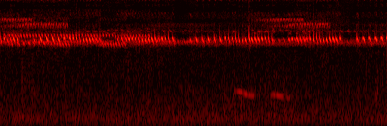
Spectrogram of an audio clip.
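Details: Crickets on Aroha Island, New Zealand, in the evening: a dense, fast-pulsed chirping band, high and steady, breaking off briefly twice, with thin sustained high tones above and a faint low two-note call near the middle.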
